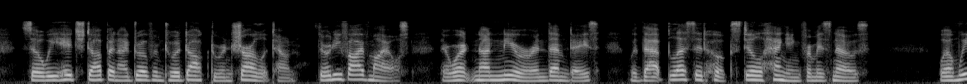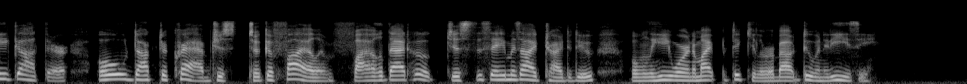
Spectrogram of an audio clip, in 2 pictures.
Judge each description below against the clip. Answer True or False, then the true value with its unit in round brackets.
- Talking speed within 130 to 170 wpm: False (200 wpm)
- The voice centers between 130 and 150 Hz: False (190 Hz)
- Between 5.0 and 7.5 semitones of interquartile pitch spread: False (3.4 semitones)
